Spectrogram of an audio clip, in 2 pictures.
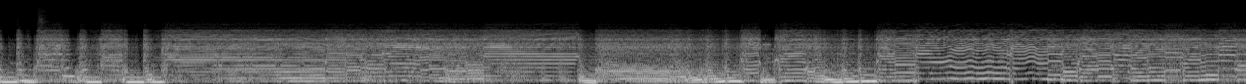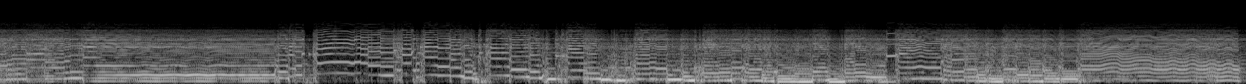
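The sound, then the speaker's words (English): A crunchy, distorted electric guitar played through a Kemper amp with the full humbucker pickup plays a continuous melodic line with bends and sustained notes, fairly loud and steady throughout, with no talking. “With yeah, I got some crunch somewhere in here. Let's see, what is this one? I'm playing a Kemper right now, so.”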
